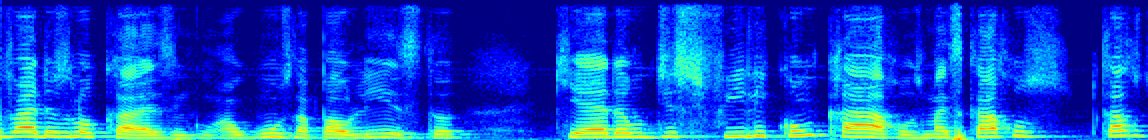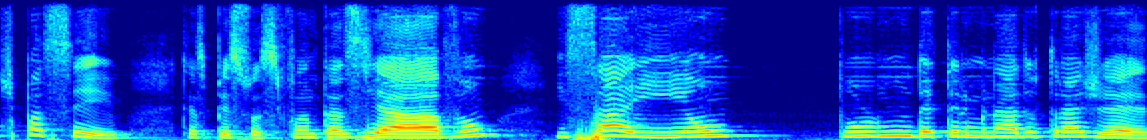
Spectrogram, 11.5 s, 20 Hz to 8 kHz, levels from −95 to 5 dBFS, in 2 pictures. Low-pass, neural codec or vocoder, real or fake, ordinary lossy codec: none; none; real; none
